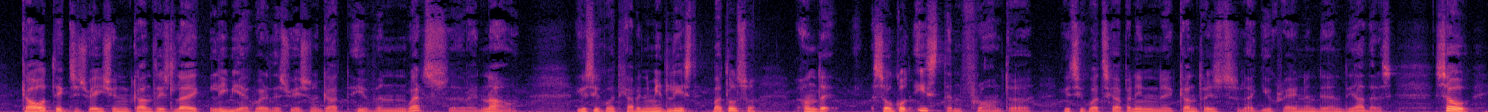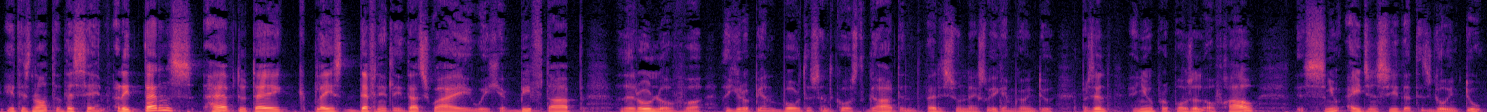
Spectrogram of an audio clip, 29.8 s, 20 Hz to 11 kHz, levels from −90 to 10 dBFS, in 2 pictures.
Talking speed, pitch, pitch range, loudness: 190 wpm, 120 Hz, 105-140 Hz, -25 LUFS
